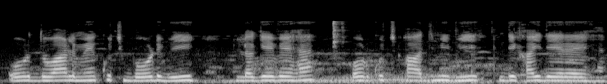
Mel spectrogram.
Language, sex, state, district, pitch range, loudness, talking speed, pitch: Hindi, male, Uttar Pradesh, Saharanpur, 175-185 Hz, -14 LUFS, 165 wpm, 180 Hz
